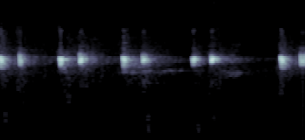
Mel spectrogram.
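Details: Female common quail call, used in Pakistan to lure male quail for catching: soft, high double notes, the pairs repeated about every two-thirds of a second in a steady rhythm; nothing else heard.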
